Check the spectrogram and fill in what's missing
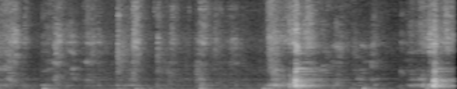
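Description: Prawns being sautéed with a spoonful of sugar in a pan for a Bengali prawn dish, heard as irregular metallic scrapes and clinks of a utensil against the pan over a low sizzle, close and fairly loud.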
